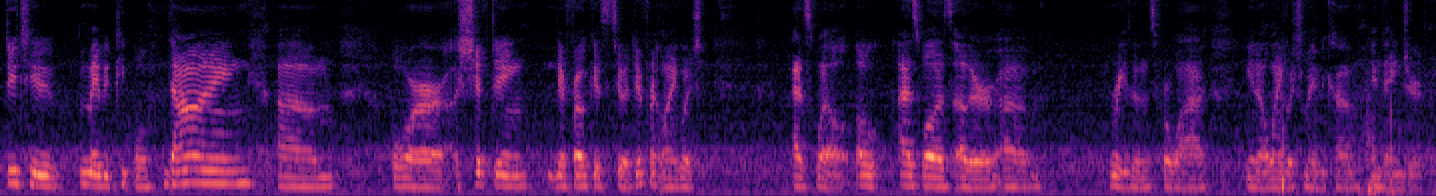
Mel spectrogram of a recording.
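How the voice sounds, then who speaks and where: A young woman gives a student presentation in a low, deep-set voice that is going hoarse. She hesitates often, filling pauses with ums and restarting her sentences. A steady hiss of background noise sits under the recording. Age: young adult. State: losing her voice. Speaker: student presenting a capstone project. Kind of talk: presentation with many fillers. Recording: noisy background ambience.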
